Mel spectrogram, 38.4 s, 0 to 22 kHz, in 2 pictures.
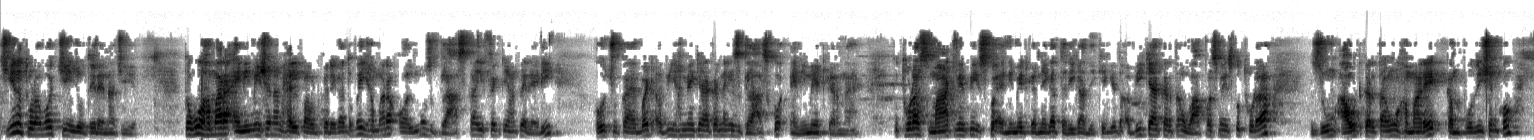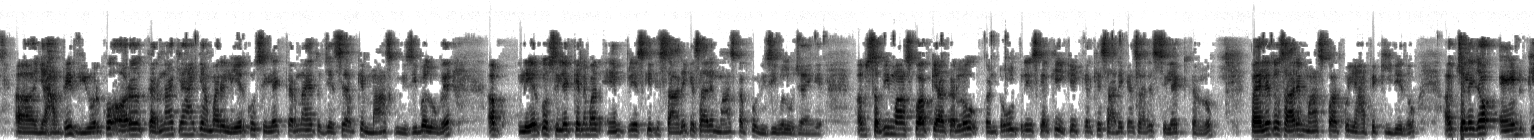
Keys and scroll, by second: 26.4 m.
